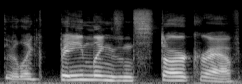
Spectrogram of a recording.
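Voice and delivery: loud, slow, seething; angry rant. Real, not acted. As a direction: drag the words out in fury. Ranting after dying.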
